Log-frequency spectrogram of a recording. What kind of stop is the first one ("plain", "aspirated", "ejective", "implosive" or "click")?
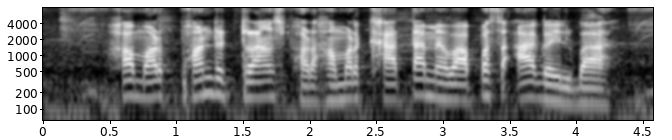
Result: aspirated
